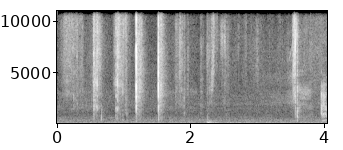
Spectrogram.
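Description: Oracle cards are drawn and shuffled up close, giving a handful of separate crisp riffling bursts and soft card slaps against a quiet background.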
